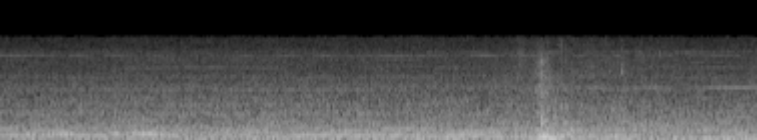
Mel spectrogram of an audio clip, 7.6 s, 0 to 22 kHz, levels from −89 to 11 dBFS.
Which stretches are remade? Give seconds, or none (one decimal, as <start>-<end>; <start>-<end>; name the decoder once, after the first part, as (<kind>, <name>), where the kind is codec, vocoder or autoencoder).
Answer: 5.9-6.8 (vocoder, BigVGAN v2)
